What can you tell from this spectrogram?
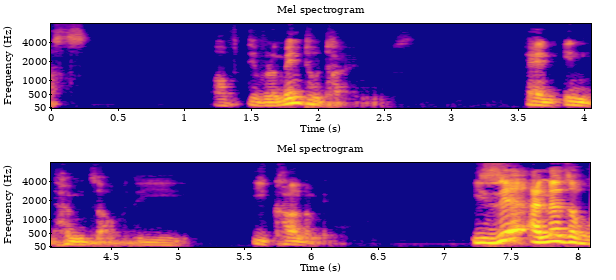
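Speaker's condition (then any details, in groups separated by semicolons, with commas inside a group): No condition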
